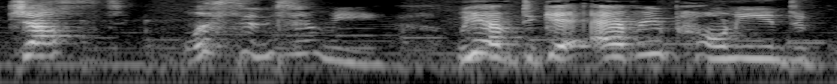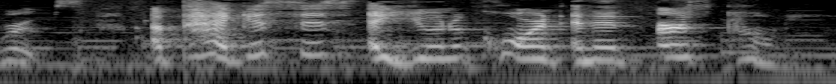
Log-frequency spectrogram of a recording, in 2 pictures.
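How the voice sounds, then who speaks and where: A woman's voice: high-pitched, lively intonation, fast talker, pushed and bright, faint music behind, pitched above the performer's own voice. A woman voicing an urgent, bossy female unicorn pony in an audiobook. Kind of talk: audiobook character voice.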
